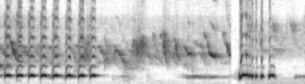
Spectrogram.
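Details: Zebra dove song from local birds calling back and forth, used for luring. It opens with seven evenly spaced, resonant coos, then a soft pause with faint background chirps, then a short rapid flurry of notes.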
